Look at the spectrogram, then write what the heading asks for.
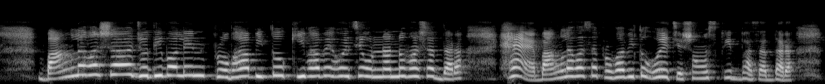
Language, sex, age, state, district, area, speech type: Bengali, female, 30-45, West Bengal, Purulia, urban, spontaneous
